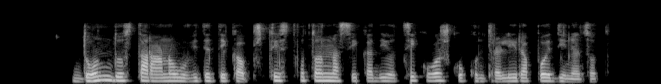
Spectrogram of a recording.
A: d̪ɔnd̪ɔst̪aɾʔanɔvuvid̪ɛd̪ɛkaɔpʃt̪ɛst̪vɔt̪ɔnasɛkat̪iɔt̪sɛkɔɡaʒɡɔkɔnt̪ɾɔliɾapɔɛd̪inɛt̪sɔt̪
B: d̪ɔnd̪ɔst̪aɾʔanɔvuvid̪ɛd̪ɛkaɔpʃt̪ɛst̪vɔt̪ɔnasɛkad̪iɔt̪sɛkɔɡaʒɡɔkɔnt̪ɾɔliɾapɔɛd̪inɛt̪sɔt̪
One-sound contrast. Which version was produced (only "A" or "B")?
B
